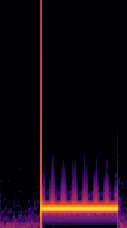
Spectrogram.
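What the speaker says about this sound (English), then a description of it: "Oh, I got a notification from Letterbox." A Letterboxd app notification chimes on a phone as one steady, clean electronic beep lasting about a second, loud and alone in otherwise silent surroundings.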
